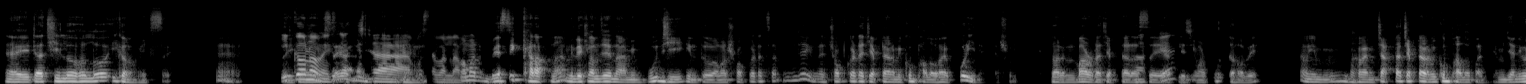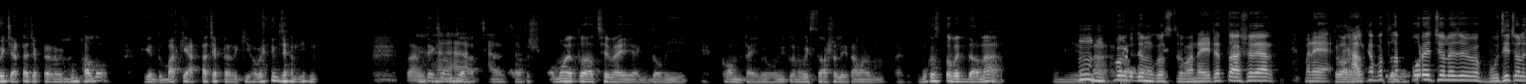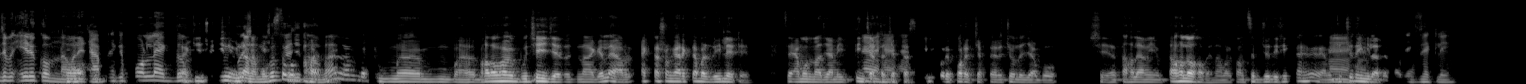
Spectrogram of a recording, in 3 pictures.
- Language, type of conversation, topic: Bengali, podcast, কাজ থেকে সত্যিই ‘অফ’ হতে তোমার কি কোনো নির্দিষ্ট রীতি আছে?
- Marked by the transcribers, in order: other background noise; laughing while speaking: "আট টা চ্যাপ্টার কি হবে জানি"; unintelligible speech; "পুরো" said as "পুড়া"; in English: "concept"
